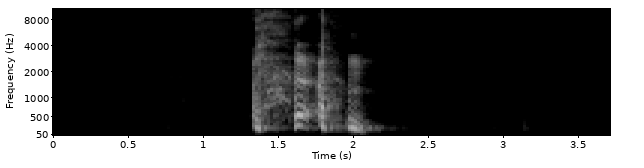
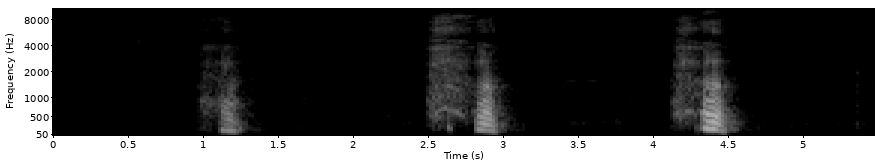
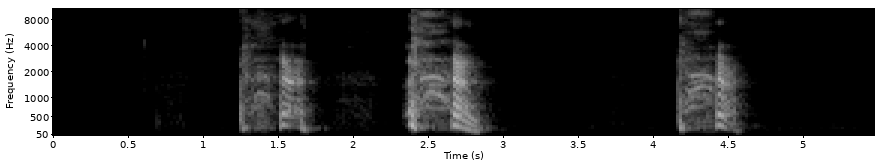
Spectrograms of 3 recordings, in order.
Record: {"cough_length": "3.7 s", "cough_amplitude": 5310, "cough_signal_mean_std_ratio": 0.27, "exhalation_length": "5.5 s", "exhalation_amplitude": 3683, "exhalation_signal_mean_std_ratio": 0.21, "three_cough_length": "5.5 s", "three_cough_amplitude": 9554, "three_cough_signal_mean_std_ratio": 0.29, "survey_phase": "beta (2021-08-13 to 2022-03-07)", "age": "65+", "gender": "Male", "wearing_mask": "No", "symptom_none": true, "smoker_status": "Never smoked", "respiratory_condition_asthma": false, "respiratory_condition_other": false, "recruitment_source": "REACT", "submission_delay": "2 days", "covid_test_result": "Negative", "covid_test_method": "RT-qPCR"}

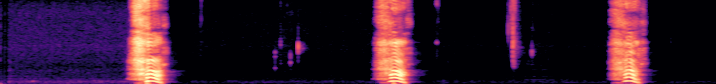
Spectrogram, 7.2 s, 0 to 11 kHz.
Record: {"exhalation_length": "7.2 s", "exhalation_amplitude": 32486, "exhalation_signal_mean_std_ratio": 0.22, "survey_phase": "beta (2021-08-13 to 2022-03-07)", "age": "45-64", "gender": "Female", "wearing_mask": "No", "symptom_runny_or_blocked_nose": true, "symptom_fatigue": true, "symptom_change_to_sense_of_smell_or_taste": true, "smoker_status": "Never smoked", "respiratory_condition_asthma": false, "respiratory_condition_other": false, "recruitment_source": "Test and Trace", "submission_delay": "1 day", "covid_test_result": "Positive", "covid_test_method": "RT-qPCR", "covid_ct_value": 18.7, "covid_ct_gene": "ORF1ab gene"}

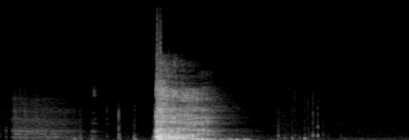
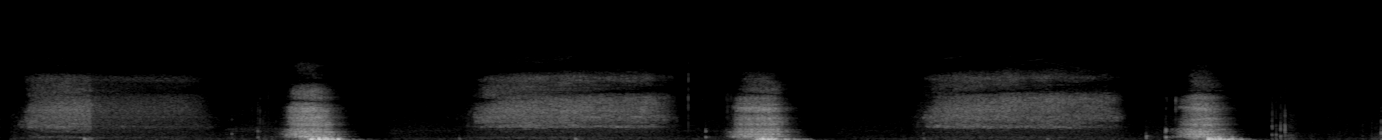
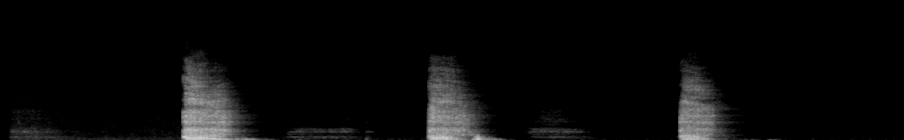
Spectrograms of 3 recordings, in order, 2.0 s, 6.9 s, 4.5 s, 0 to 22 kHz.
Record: {"cough_length": "2.0 s", "cough_amplitude": 32768, "cough_signal_mean_std_ratio": 0.25, "exhalation_length": "6.9 s", "exhalation_amplitude": 24905, "exhalation_signal_mean_std_ratio": 0.25, "three_cough_length": "4.5 s", "three_cough_amplitude": 29409, "three_cough_signal_mean_std_ratio": 0.27, "survey_phase": "beta (2021-08-13 to 2022-03-07)", "age": "45-64", "gender": "Male", "wearing_mask": "No", "symptom_cough_any": true, "symptom_new_continuous_cough": true, "symptom_runny_or_blocked_nose": true, "symptom_sore_throat": true, "symptom_fever_high_temperature": true, "symptom_loss_of_taste": true, "symptom_onset": "3 days", "smoker_status": "Never smoked", "respiratory_condition_asthma": false, "respiratory_condition_other": false, "recruitment_source": "Test and Trace", "submission_delay": "1 day", "covid_test_result": "Positive", "covid_test_method": "RT-qPCR", "covid_ct_value": 17.3, "covid_ct_gene": "ORF1ab gene", "covid_ct_mean": 17.9, "covid_viral_load": "1400000 copies/ml", "covid_viral_load_category": "High viral load (>1M copies/ml)"}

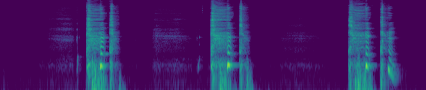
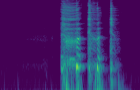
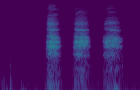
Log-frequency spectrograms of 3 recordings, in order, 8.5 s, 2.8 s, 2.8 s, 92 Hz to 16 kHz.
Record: {"three_cough_length": "8.5 s", "three_cough_amplitude": 11075, "three_cough_signal_mean_std_ratio": 0.31, "cough_length": "2.8 s", "cough_amplitude": 11366, "cough_signal_mean_std_ratio": 0.33, "exhalation_length": "2.8 s", "exhalation_amplitude": 958, "exhalation_signal_mean_std_ratio": 0.5, "survey_phase": "beta (2021-08-13 to 2022-03-07)", "age": "18-44", "gender": "Female", "wearing_mask": "No", "symptom_none": true, "smoker_status": "Never smoked", "respiratory_condition_asthma": false, "respiratory_condition_other": false, "recruitment_source": "REACT", "submission_delay": "5 days", "covid_test_result": "Negative", "covid_test_method": "RT-qPCR", "influenza_a_test_result": "Negative", "influenza_b_test_result": "Negative"}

